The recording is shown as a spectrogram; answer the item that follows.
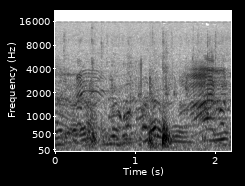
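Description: Several voices shouting and calling over one another at once: rugby players and spectators calling out during play at a ruck.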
